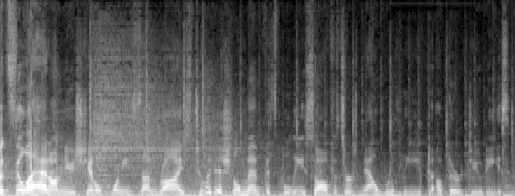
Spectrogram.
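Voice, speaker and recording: In an American accent, a normal speaking voice moves at a fairly quick pace with lively intonation. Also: woman. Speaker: morning news anchor. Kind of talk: TV news anchor read. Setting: TV studio.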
